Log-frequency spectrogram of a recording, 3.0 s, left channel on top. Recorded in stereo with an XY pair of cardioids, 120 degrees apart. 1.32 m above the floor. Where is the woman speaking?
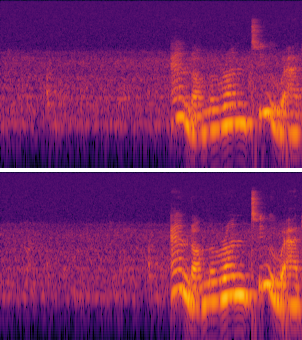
45° right, 0.5 m.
